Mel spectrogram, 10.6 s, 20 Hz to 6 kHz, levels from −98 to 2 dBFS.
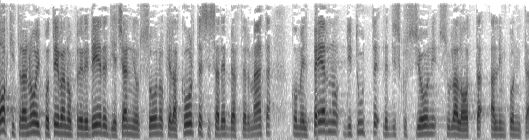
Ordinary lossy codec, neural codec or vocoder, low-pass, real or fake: none; none; 5.4 kHz; real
